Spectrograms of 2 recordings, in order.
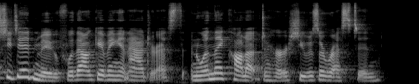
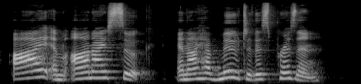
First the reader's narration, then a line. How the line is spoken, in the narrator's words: she called out to all of the prisoners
